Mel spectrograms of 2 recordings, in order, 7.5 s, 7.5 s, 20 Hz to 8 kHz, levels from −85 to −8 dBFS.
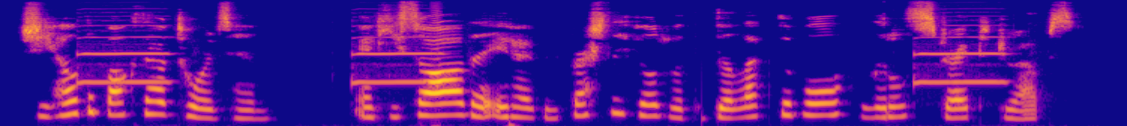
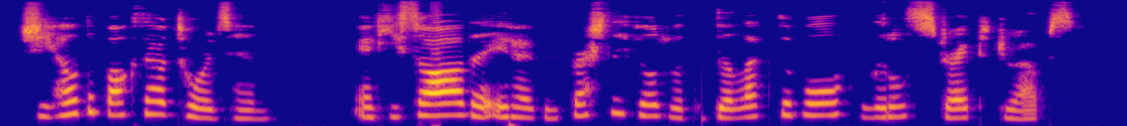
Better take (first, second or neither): second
